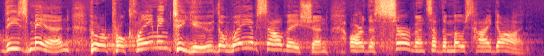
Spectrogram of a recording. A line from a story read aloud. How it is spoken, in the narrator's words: she cried out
